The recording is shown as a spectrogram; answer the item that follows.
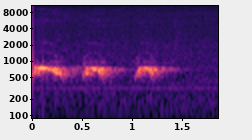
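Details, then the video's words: Spotted dove cooing three soft, throaty notes about half a second apart, then fading to quiet, with a faint constant hum behind. "Tổng hợp tiếng chim cu gáy"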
